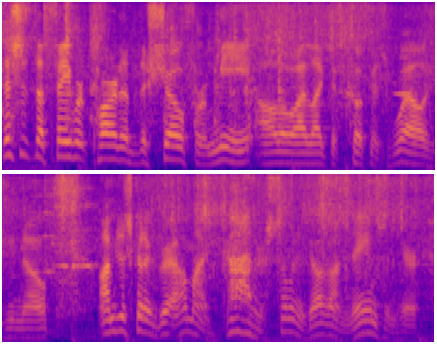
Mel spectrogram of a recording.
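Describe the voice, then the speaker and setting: With music in the background, a man talks at a very fast pace in an energetic tone, his fairly high pitch making very wide swings. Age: 60s. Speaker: chef and cooking show host. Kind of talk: live cooking show with giveaway. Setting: home studio.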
